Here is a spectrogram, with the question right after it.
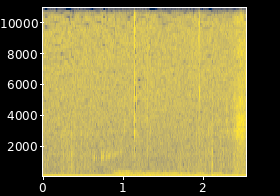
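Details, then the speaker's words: Adult's stomach growling during a maths lecture recording, which he links to not eating properly: a low gurgling rumble over a steady hum; borborygmi. "you didn't hear that. That was my stomach growling. See how hard I work on this side. I don't even eat properly."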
